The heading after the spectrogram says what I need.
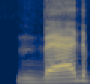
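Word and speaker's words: bad: उसके बाद क्या है बी ए डी, बैड पढ़ना है, बाद दोस्तों नहीं पढ़ना है, इसका उच्चारण गलत करेंगे, बाद करेंगे तो, बाद पढ़ेंगे तो, है ना।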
